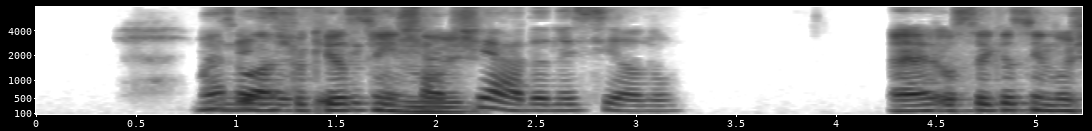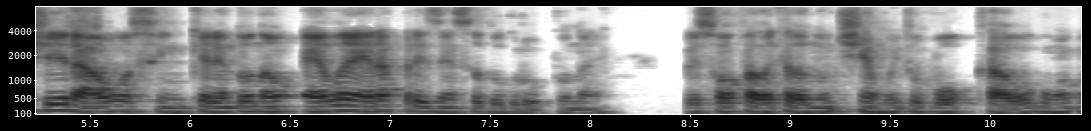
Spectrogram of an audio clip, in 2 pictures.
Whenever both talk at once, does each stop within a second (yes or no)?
no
